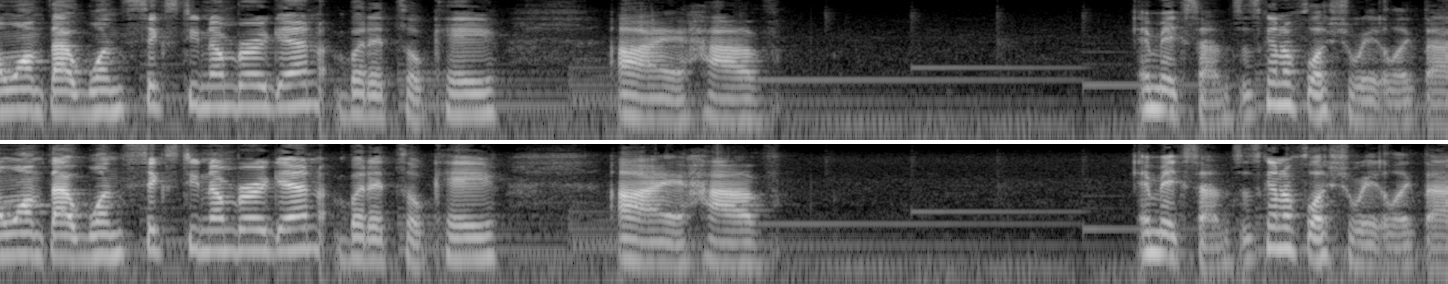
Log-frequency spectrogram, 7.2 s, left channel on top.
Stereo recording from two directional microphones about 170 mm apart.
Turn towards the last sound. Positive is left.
turn(degrees=0)  # may be behind; listen again after turning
